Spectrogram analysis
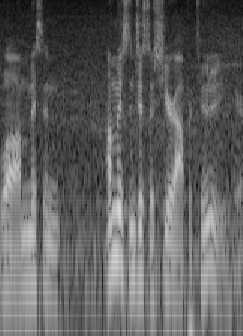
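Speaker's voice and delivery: ordinary delivery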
